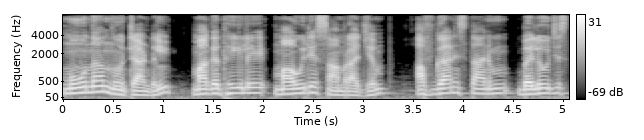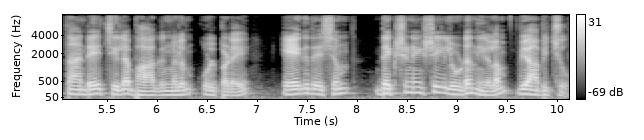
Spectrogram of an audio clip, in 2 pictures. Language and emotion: Malayalam, neutral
